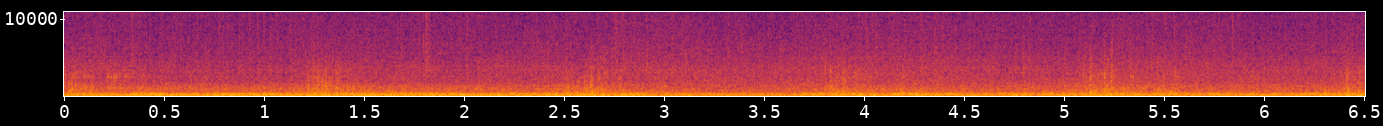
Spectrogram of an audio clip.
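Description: Steady low rumble of a car driving on a wet road in rain, heard inside the cabin, with rain on the car.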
